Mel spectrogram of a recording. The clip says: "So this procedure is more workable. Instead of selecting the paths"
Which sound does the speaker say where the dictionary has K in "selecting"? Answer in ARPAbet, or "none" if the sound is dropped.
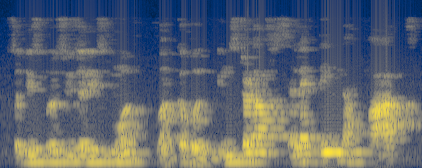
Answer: K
